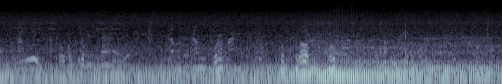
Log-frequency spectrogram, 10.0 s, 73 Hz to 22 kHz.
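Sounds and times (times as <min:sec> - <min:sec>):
motorcycle engine passing: 0:05.5 - 0:10.0.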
